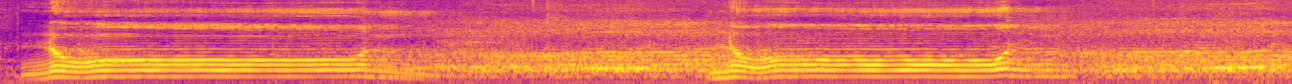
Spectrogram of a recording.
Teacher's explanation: कि आवाज नाक में नहीं अक्सर लोग न नाक में पढ़ते नाक में आवाज जाएगी एक 10 फीसद 90 फीसद मुंह में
